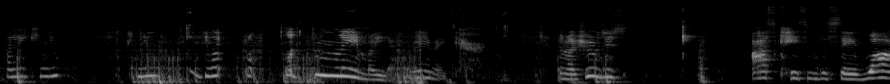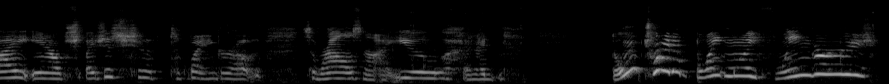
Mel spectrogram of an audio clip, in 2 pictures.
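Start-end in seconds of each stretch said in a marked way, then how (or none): 0.1-4.7 coaxing the dog. Real, not acted. Coaxing the dog onto lap. 15.0-17.7 high, loud and slow, telling the dog off; playful scold. Real, not acted. Kid scolds his dog for nipping fingers, playful scold.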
